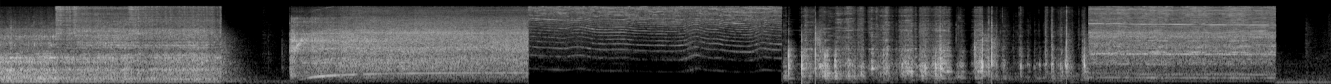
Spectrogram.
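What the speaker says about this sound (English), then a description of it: "So off to the belt sander." A belt sander grinds the edges of metal gas tank parts for a Grom E30 build, loud rasping runs broken by a pause, a motor winding down, and a stretch of choppy contact noise.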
